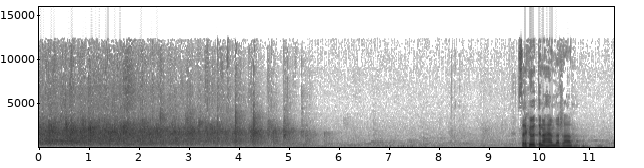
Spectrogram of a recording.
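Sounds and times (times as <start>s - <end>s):
crowd applauding: 0.0s - 5.8s
speech: 9.6s - 10.9s.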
